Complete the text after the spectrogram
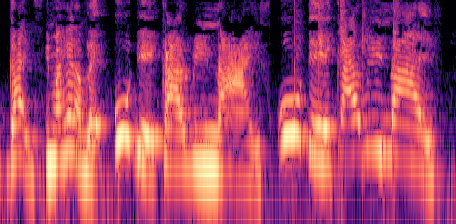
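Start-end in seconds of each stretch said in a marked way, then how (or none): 1.1-4.4 slow, drawn-out mock innocence; mocking retort. She mocks Tim's question back at him, slowly. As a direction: play dumb, slowly. Her mocking reply to Tim.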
